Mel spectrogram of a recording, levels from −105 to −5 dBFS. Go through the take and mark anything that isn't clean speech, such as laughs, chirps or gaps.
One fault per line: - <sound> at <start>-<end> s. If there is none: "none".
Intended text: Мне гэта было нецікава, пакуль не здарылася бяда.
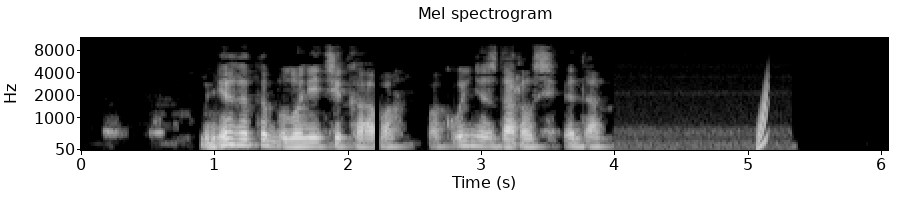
- dropout at 2.2-2.2 s
- chirp at 5.1-5.2 s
